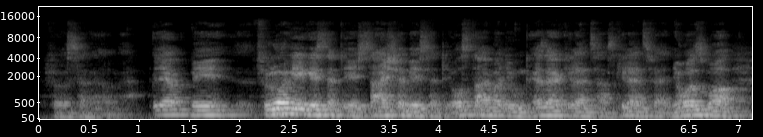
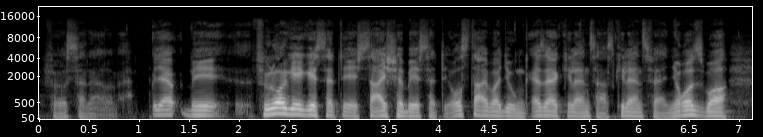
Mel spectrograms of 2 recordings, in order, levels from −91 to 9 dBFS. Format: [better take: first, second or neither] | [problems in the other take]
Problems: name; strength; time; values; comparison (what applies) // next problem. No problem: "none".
second | off-mic speech; far // room echo; slight; dies away in 0.5 s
